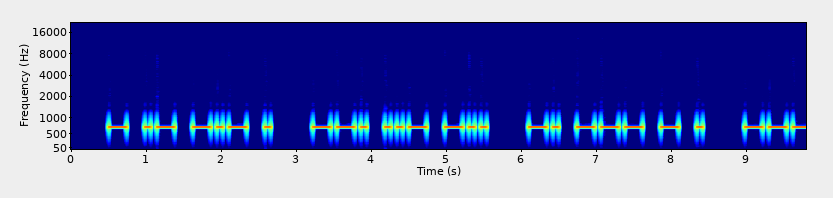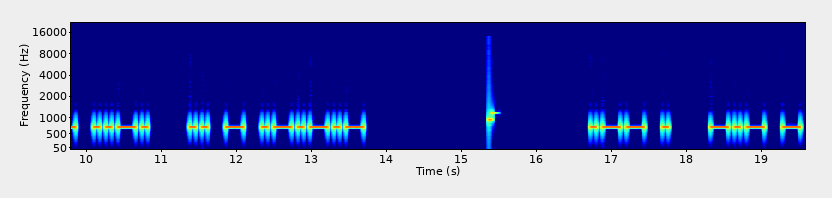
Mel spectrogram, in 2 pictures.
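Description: Morse code sent at 15 words per minute, practice sentences from the top 500 words and abbreviations, as a steady mid-pitched beep keyed into short and long tones, grouped into words with brief gaps, and a single sharp click partway through. No voices.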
